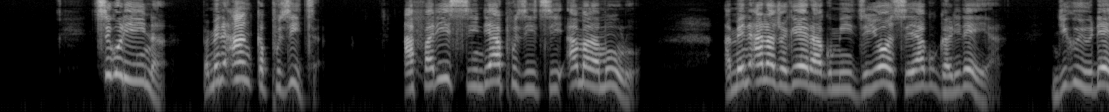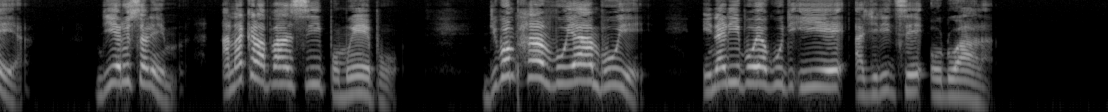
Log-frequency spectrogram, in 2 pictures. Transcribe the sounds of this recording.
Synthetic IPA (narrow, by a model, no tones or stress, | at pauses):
t͡sʰikulina̰ | pamɛnɛʔaŋkapʰuzit͡sʰḁ | afaɾisindiapʰuzit͡sʰiʔamalamulɔ̰ | amɛnɛanat͡ʃɔkɛɾak̬umid͡zijɔnsɛjak̬uɡalilɛja̰ | ndikujuɗɛja̰ | ndijɛɾusalɛmu | anakʰalapansipɔmwɛːpɔ̰ | ndipɔmpʰaɱvujaːmbujɛ | inalip̬ɔjak̬ut̬iʔijɛat͡ʃitit͡sʰɛɔɗwaːla̰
